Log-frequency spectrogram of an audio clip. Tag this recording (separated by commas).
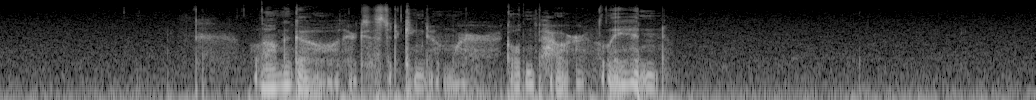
Speech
